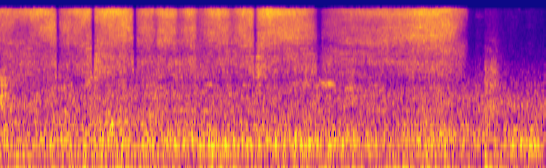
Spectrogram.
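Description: Chalkboard eraser rubbed back and forth across a chalkboard in a run of repeated strokes, wiping off chalk writing; it stops about three and a half seconds in.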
